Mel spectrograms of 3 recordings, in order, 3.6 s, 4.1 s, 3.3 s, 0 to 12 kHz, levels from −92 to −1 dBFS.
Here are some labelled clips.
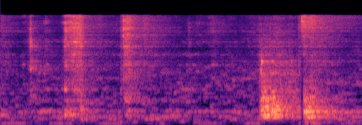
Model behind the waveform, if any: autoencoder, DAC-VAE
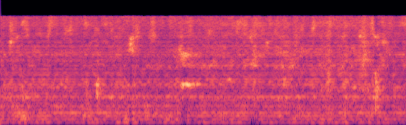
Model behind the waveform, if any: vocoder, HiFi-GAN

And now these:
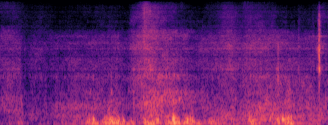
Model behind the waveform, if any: codec, HILCodec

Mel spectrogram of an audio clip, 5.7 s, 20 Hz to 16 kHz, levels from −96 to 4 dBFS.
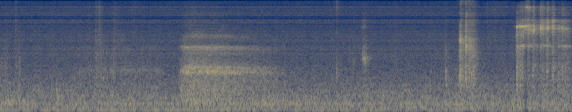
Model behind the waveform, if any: autoencoder, DAC-VAE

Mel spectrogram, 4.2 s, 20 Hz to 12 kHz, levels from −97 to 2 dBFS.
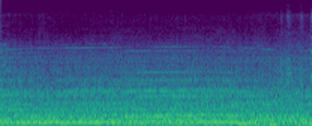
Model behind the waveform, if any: none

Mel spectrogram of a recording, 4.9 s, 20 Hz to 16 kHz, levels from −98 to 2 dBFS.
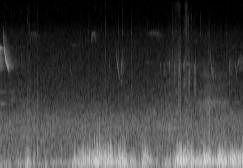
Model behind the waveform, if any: none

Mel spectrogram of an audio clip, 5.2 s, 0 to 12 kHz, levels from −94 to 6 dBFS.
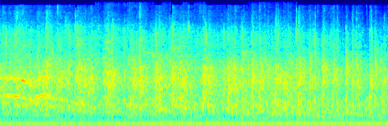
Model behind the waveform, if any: none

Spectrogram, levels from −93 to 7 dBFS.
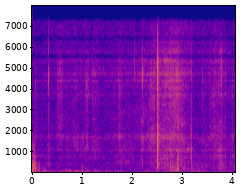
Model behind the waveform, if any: codec, SNAC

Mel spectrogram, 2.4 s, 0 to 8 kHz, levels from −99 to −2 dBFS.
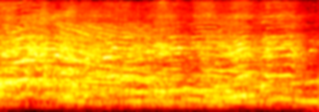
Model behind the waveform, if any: none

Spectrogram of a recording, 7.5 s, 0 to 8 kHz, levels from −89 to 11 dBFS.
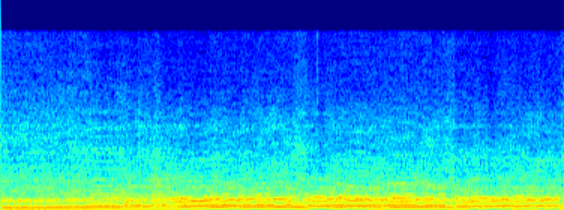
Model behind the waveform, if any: autoencoder, DAC-VAE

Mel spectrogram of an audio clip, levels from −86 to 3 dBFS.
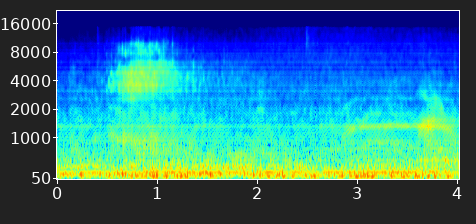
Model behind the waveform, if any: vocoder, Vocos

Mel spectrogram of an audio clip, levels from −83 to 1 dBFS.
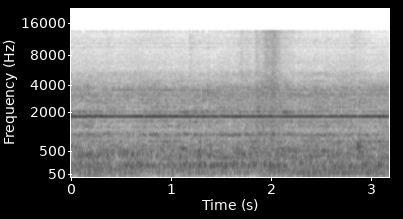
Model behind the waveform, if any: codec, SNAC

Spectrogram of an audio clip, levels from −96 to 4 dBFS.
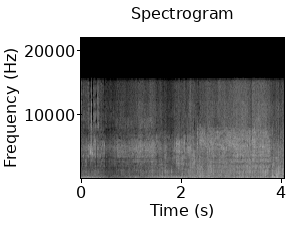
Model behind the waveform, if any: none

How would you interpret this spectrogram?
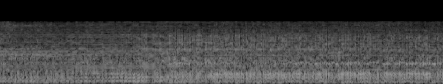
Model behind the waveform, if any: vocoder, HiFi-GAN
